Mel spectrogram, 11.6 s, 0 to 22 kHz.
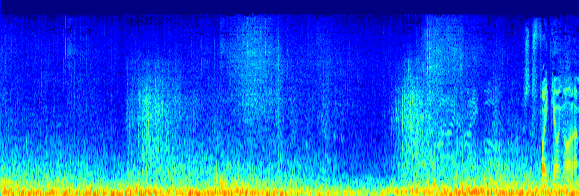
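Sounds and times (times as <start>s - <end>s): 
sanctuary burning in a video game: 0.0s - 11.5s
speech: 10.8s - 11.5s.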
